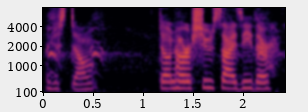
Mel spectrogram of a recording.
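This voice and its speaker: A woman's voice: on the high side, steady tone, fairly quick, background noise, close to an everyday voice. An actress playing a wry, candid single mother in her forties in a radio play, a lawyer who laughs easily while talking. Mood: conversational, wry.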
